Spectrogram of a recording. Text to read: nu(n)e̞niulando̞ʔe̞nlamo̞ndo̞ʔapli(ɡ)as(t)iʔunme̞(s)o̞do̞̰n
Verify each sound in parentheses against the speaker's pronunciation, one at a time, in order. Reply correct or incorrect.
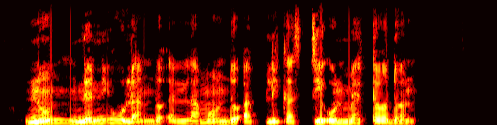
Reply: incorrect: nː, incorrect: k, correct, incorrect: t

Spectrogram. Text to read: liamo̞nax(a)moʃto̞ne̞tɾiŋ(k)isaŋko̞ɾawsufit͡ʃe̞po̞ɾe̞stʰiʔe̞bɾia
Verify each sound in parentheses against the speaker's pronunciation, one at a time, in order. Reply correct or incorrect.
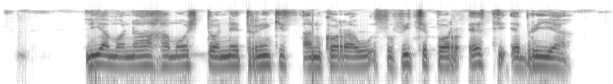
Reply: correct, correct

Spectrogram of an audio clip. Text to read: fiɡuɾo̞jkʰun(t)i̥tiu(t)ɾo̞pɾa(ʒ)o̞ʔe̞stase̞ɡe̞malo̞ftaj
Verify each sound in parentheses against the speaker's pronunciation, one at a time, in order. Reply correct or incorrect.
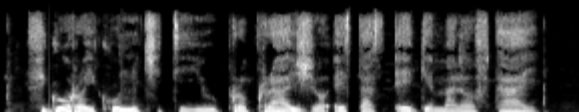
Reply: incorrect: t͡ʃ, incorrect: p, correct

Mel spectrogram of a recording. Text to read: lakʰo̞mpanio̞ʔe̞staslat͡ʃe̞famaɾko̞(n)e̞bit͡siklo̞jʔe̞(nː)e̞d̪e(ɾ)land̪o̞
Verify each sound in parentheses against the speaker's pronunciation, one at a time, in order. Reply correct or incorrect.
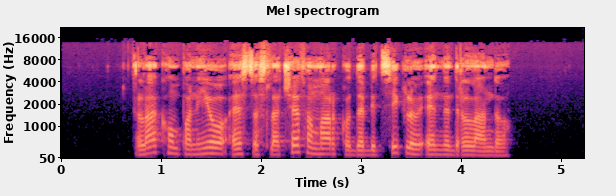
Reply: incorrect: d, correct, correct

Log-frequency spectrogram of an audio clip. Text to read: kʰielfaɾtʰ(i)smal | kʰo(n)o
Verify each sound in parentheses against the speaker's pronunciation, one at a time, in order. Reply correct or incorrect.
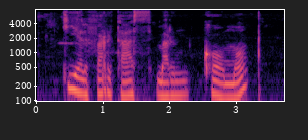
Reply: incorrect: a, incorrect: m

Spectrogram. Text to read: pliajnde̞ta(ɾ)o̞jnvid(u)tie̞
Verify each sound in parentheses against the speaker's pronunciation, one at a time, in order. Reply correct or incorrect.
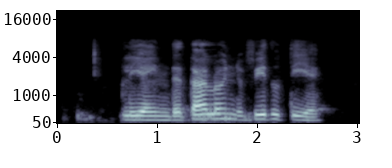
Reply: incorrect: l, correct

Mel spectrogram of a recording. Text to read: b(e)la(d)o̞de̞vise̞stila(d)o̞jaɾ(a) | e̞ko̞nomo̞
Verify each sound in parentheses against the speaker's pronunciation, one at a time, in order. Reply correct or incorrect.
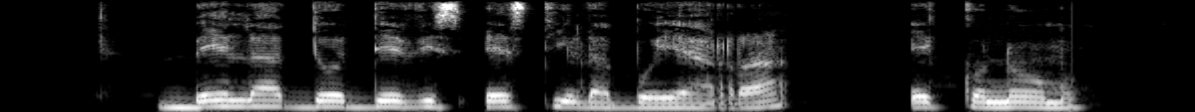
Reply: correct, correct, incorrect: b, correct

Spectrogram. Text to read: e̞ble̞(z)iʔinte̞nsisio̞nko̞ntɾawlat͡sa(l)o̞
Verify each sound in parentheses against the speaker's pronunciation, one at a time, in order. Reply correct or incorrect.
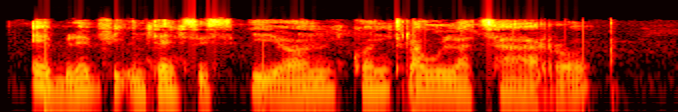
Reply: incorrect: v, incorrect: ɾ

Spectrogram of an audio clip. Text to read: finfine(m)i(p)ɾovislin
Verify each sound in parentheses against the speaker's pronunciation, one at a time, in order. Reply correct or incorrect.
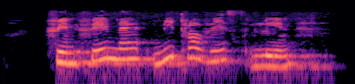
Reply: correct, incorrect: t

